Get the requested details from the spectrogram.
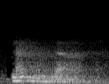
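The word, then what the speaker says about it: إِلَّا: Jadi kalau ini dibaca illa. Lamnya ada tasdid berarti illa. Ya. Kalau gini nggak ada tasdidnya berarti baca ila. ila. Kalau ini ada tasdid berarti illa.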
